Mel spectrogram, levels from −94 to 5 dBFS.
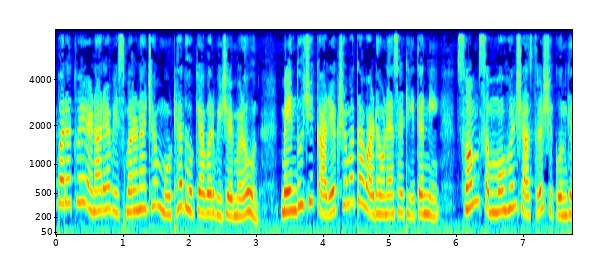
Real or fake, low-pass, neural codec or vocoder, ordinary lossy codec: real; 7.2 kHz; none; none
